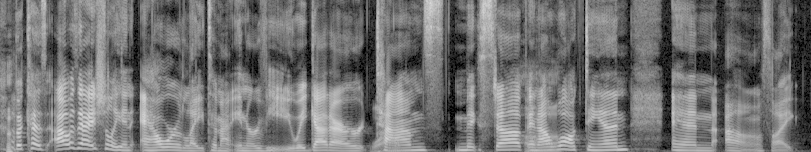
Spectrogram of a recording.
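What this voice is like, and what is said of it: Mississippi Southern accent. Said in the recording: “They called me Miss Mississippi. ... my accent's”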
